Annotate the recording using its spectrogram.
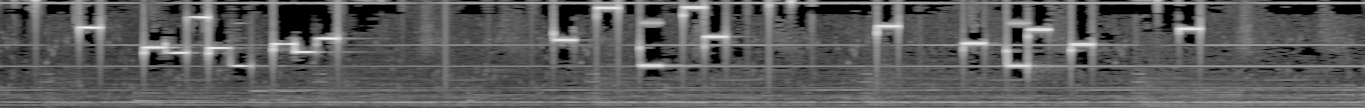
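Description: Experimental electronic noise music from a Buchla synthesizer: a fast stream of short, very high-pitched bleeps jumping at random between pitches over a steady droning tone. A low hum comes in about halfway through and grows stronger near the end.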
